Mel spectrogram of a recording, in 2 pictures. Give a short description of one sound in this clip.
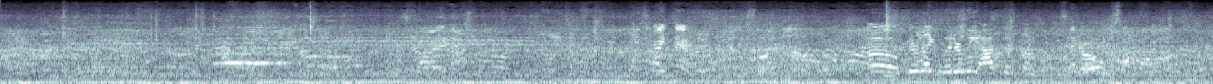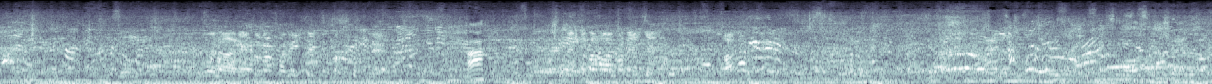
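A large crowd of young men and women chatters and calls out all around outdoors.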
